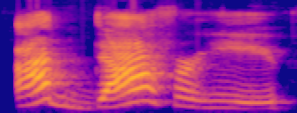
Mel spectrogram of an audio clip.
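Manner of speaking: loud, drawn-out declaration; Peter. Retold or imitated. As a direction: declare devotion slowly and emphatically. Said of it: "Peter comes in and he's like".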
